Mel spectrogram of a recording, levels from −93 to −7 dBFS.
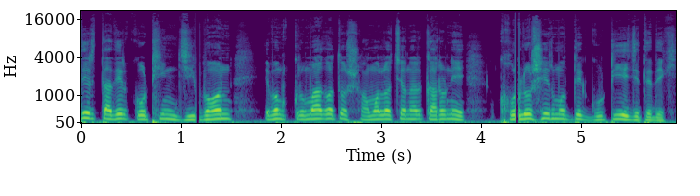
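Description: At 1.15 s, right after "তাদের কঠিন", and again at 4.34 s after "এবং ক্রমাগত সমালোচনার কারণে", the speech drops into a gap at a join of encoded pieces, about 41 ms and 36 ms long. Separately encoded chunks were stuck together with their start delay and end padding left in, so you get a short hole with smeared edges before the speech carries straight on.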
